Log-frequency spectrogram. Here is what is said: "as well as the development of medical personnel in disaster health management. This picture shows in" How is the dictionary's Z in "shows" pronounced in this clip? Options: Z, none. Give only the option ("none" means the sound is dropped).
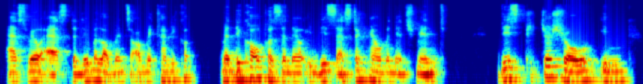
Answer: none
